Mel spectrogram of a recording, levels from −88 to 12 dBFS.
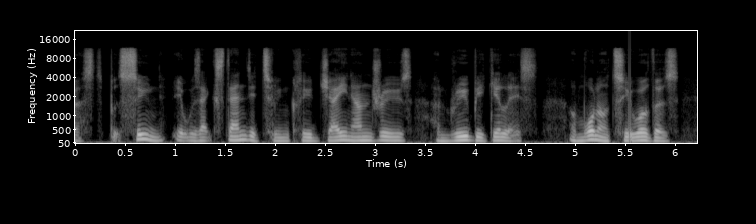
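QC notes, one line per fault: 1.96–1.99 s: corrupt frame decoded. A few damaged compressed frames were played anyway, so misplaced energy gives a faint blip of about 36 ms.
5.54–5.57 s: corrupt frame decoded. A few frames with flipped bits decoded to the wrong frequencies. This causes a much louder burst, near -10 dBFS, lasting about 32 ms.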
